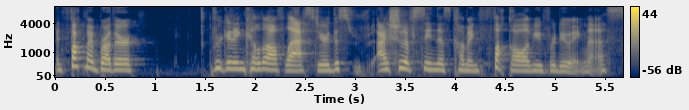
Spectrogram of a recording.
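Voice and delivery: huffy, angry hissy-fit outburst like a tantrum. Retelling an actor's angry rant at his castmates: imitating a hissy fit. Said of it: "He has a hissy fit".

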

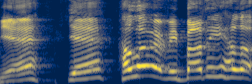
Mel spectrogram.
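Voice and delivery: very high, loud compere-style announcer voice. Imitating the other speaker as MC at gigs: imitating an MC greeting a crowd. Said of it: "'cause you're the M C".

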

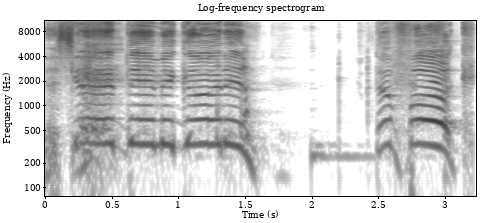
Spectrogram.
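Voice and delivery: very high puppet voice, pitched way up. Quoting the police chief in a movie as he addresses Gordon, in a Muppet voice. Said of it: "police chief in the movie that has like a Muppet voice".

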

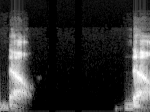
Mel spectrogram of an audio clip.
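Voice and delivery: put-on bone-dry, dead-serious deadpan, no reaction. Speaker retells a guy's reply to a friend's congratulations: imitating a deadpan reply. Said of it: "looks at him deadpan and goes".

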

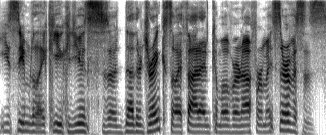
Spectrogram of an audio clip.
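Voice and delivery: put-on slurred character voice. Arriving at a party to offer another drink, slurred Kane voice. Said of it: "but also slurred".

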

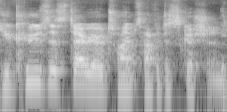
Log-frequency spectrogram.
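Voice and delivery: ordinary talk

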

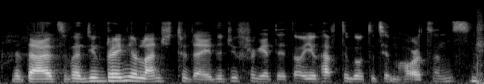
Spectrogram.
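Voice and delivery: fake angry Russian accent. Talking to the Russian man they married, mock-angry Russian accent. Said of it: "sounding like this mad angry Russian".

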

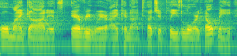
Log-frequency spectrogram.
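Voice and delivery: ordinary delivery

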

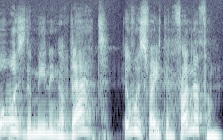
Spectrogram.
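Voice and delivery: put-on convincing Irish accent. Recounting a favorite movie scene to a co-host, in Seamus's Irish accent. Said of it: "Excellent Irish accent".

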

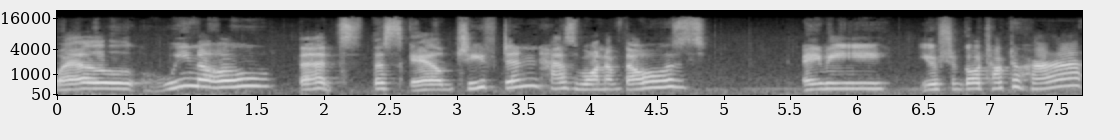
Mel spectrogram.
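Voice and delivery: creature voice with a drawn-out opening. Game master voicing an ooze mephit to the players, ooze mephit voice. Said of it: "This is an ooze mephit".

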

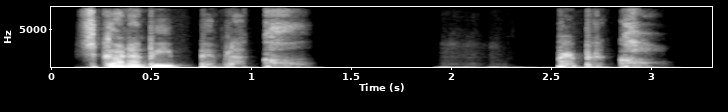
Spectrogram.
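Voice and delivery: breathy, words rolled smoothly off the tongue. Quoting a movie line as Gerard Butler: Gerard Butler voice, rolling the words. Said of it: "He rolls it off his tongue".

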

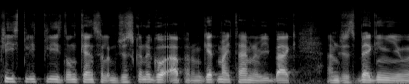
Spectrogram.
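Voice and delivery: frantic, terrified, desperate pleading. Retelling a plea to a driver not to cancel: imitating a terrified plea. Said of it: "I was terrified of losing him".

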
